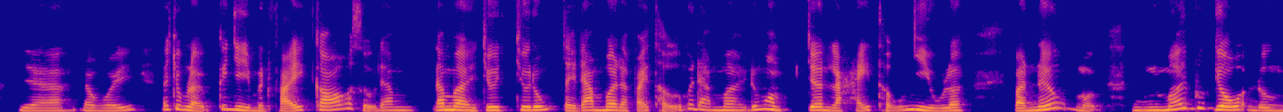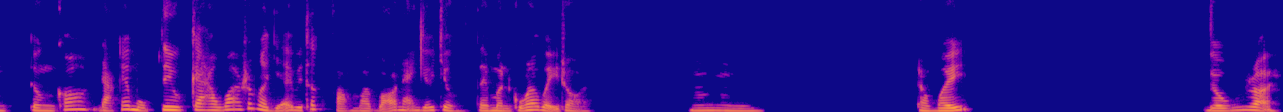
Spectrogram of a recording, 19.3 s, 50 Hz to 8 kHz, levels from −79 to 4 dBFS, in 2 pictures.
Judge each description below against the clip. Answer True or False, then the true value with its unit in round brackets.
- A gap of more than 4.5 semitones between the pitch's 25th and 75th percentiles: False (4.2 semitones)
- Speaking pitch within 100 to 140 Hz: False (210 Hz)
